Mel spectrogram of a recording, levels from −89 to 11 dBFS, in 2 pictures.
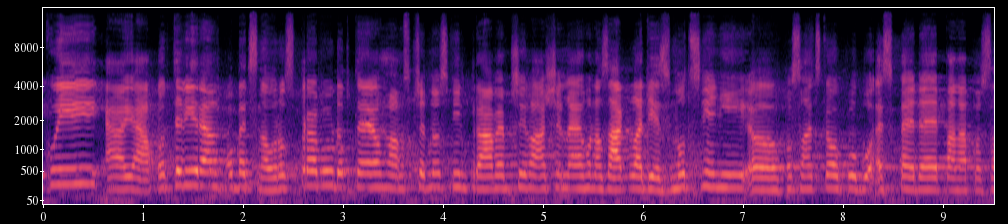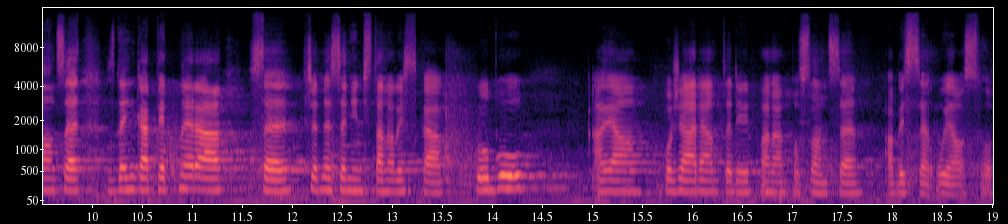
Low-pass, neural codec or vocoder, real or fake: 14.4 kHz; codec, 32 kHz, 1.9 kbps, SNAC; fake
